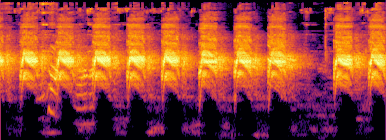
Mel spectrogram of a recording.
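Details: Indian ringneck parakeet, a pet talking parrot, screeching loud harsh squawks in an even series, about three per second, indoors.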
